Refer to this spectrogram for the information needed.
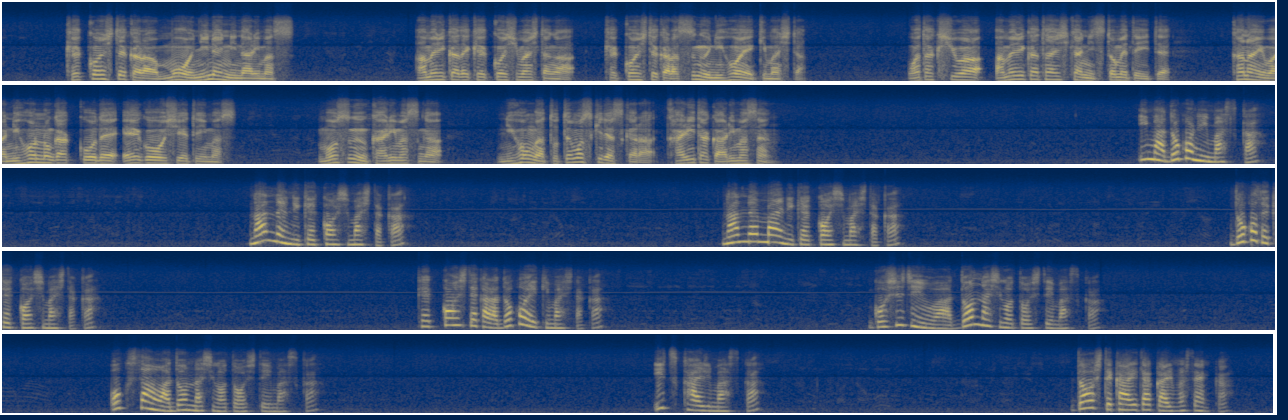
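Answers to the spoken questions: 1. 日本
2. 2年前
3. アメリカ
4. 日本
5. アメリカ大使館に勤めています
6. 日本の学校で英語を教えています
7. もうすぐ帰ります。日本がとても好きだからです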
